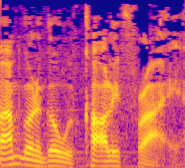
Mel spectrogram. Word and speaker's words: Frey: It's spelled F-R-E-Y, and you would think that is Frey, but I'm going to go with Carly Fry. – I believe that's how she pronounces it. Like, well, fries, like French fry.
